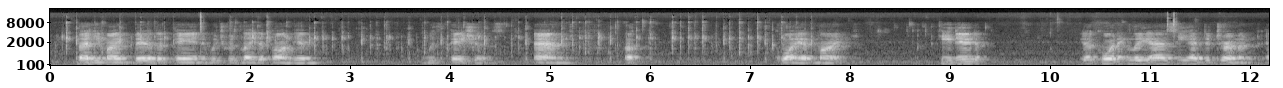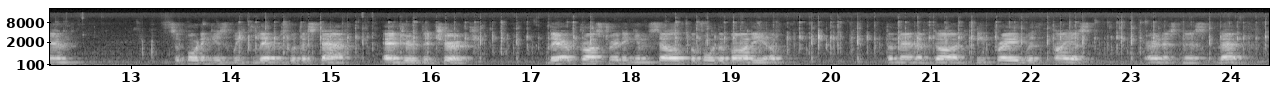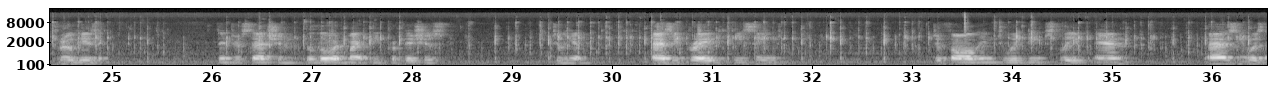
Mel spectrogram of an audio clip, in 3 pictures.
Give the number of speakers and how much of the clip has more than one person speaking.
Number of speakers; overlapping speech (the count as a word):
one, no overlap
